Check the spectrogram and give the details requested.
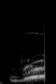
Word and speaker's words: vous: Vous means S is silent here.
